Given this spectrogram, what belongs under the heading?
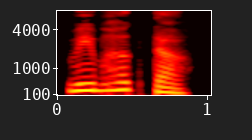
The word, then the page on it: ವಿಭಕ್ತಿ: vibhakti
